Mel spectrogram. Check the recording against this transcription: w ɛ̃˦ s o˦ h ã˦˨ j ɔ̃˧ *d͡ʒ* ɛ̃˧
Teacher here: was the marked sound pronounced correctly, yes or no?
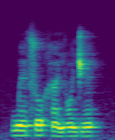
yes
